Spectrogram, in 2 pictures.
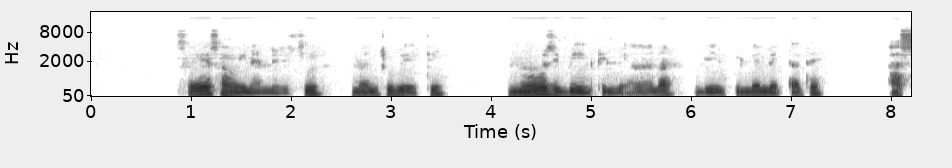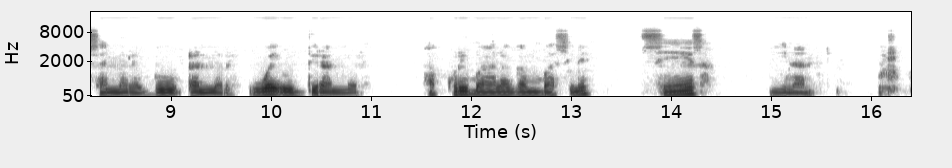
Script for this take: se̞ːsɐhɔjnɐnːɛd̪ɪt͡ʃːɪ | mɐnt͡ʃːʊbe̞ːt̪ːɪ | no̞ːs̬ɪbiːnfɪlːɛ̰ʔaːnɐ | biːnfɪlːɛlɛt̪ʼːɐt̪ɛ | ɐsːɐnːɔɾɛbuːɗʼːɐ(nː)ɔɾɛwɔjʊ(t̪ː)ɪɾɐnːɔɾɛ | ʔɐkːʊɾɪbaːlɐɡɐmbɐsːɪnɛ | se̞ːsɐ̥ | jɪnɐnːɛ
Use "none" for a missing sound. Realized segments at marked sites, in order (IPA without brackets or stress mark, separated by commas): nː, d̪ː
